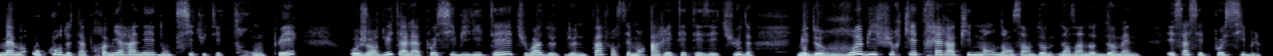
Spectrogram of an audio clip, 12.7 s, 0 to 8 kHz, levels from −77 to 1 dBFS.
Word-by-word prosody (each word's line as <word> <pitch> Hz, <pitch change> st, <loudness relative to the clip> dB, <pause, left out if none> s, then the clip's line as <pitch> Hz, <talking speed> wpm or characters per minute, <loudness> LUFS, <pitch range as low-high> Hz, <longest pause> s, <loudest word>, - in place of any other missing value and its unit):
même, 255 Hz, 0 st, +4 dB
au 240 Hz, +2 st, +3 dB
cours 275 Hz, +4 st, 0 dB
de 220 Hz, -, +2 dB
ta 195 Hz, -3 st, -4 dB
1re 245 Hz, +1 st, 0 dB
année. 255 Hz, +2 st, +1 dB
Donc, 195 Hz, -2 st, -4 dB
si 275 Hz, -, -3 dB
tu 255 Hz, -1 st, -8 dB
t'es 195 Hz, -5 st, -7 dB
trompé, 210 Hz, -, -1 dB, 0.5 s
aujourd'hui, 210 Hz, +6 st, +3 dB
tu 285 Hz, -, 0 dB
as 215 Hz, -, +5 dB
la 185 Hz, -2 st, +2 dB
possibilité, 240 Hz, -, -1 dB
tu 235 Hz, -7 st, -7 dB
vois, 255 Hz, +2 st, +3 dB
de 200 Hz, -2 st, -2 dB
de 195 Hz, +1 st, 0 dB
ne 185 Hz, -, -2 dB
pas 270 Hz, +8 st, 0 dB
forcément 240 Hz, -6 st, -2 dB
arrêter 225 Hz, +4 st, +1 dB
tes 210 Hz, -4 st, -2 dB
études, 220 Hz, +4 st, -1 dB, 0.4 s
mais 215 Hz, 0 st, +7 dB
de 200 Hz, +1 st, +6 dB
rebifurquer 280 Hz, -, +2 dB
très 270 Hz, -2 st, -1 dB
rapidement 240 Hz, +1 st, +1 dB
dans 200 Hz, -5 st, 0 dB
un 190 Hz, -, 0 dB
dom 210 Hz, +2 st, +1 dB
dans 195 Hz, -1 st, +1 dB
un 185 Hz, +2 st, +1 dB
autre 220 Hz, -5 st, +1 dB
domaine. 195 Hz, -3 st, +1 dB, 0.3 s
Et 185 Hz, -, +2 dB
ça, 260 Hz, +7 st, 0 dB
c'est 220 Hz, -6 st, -2 dB
possible. 220 Hz, -4 st, -4 dB
220 Hz, 205 wpm, -24 LUFS, 200-255 Hz, 0.5 s, mais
